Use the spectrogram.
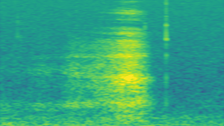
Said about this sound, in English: Ooh, look at that yawn to start us off.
